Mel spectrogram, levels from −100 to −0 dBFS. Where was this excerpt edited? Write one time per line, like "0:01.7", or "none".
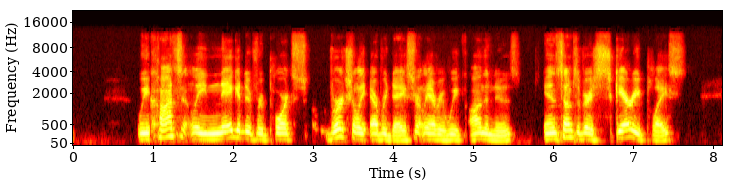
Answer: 0:01.0
0:05.7
0:06.3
